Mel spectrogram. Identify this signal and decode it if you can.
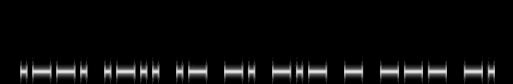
Morse code, heard as a keyed tone, about 20 wpm, 600 Hz. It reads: PLANKTON
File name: the old man and the sea / the old man and the sea part 1 20wpm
